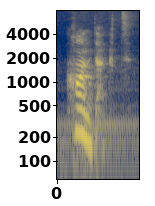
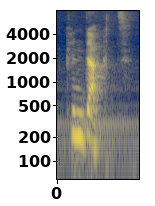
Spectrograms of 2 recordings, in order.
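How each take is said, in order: First: The stress is on the first syllable. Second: The stress is on the second syllable. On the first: It is a noun. "This is a noun. We have the stress on the first syllable" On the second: It is a verb. "This is a verb. The stress is placed on the second syllable"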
